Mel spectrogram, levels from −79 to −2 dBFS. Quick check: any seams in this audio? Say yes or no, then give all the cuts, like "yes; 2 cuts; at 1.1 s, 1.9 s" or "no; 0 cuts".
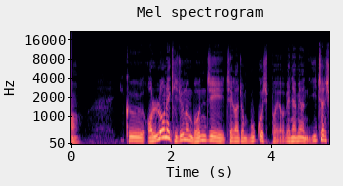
no; 0 cuts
